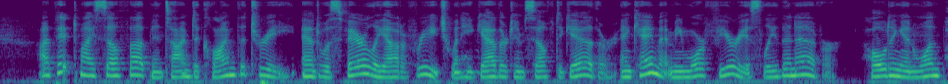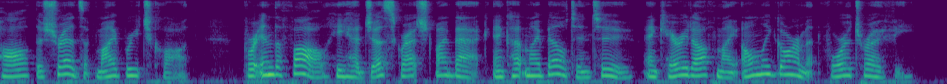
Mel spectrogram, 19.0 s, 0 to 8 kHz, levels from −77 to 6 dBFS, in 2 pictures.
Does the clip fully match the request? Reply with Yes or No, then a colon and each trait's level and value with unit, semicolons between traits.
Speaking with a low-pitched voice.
No: high, 190 Hz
